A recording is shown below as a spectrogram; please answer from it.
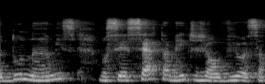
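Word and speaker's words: δύναμις: sobre ti o poder essa palavra poder em grego ela é pronunciada Dunamis você certamente Já ouviu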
